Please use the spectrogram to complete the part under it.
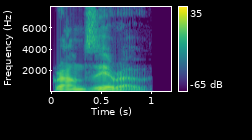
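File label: "ground zero", British English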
